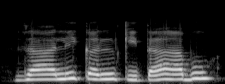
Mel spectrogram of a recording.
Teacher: Zal pronounced from the tip of the tongue touching the inner edges of the top 2 front teeth. जुबान को अगले 2 दांतों की नोक से मिलाने से जाल अदा होता है।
